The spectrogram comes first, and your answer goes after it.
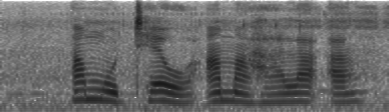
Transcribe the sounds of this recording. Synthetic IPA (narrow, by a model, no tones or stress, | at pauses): amʊtʰɛɔʔamaɦalaʔa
